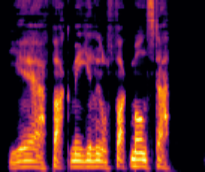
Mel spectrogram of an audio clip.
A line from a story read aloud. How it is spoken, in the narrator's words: Max said through clenched teeth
